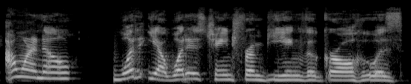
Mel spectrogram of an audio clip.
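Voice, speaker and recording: A woman's voice: medium pitch, a little slow, fairly bright tone. A woman guesting on a podcast in casual chat, loose and hesitant with many fillers. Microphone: podcast microphone.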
